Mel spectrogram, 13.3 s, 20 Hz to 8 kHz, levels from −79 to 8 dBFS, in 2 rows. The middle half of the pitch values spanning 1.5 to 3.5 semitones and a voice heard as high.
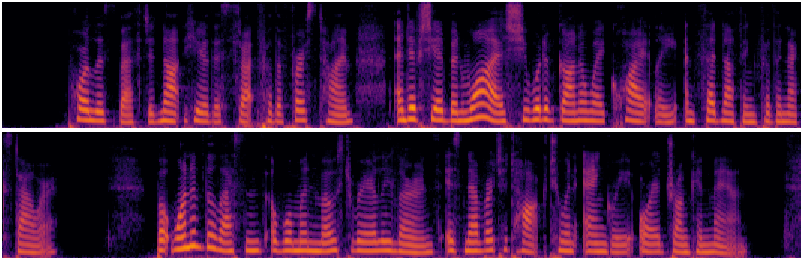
Yes: average, 2.9 semitones; high, 205 Hz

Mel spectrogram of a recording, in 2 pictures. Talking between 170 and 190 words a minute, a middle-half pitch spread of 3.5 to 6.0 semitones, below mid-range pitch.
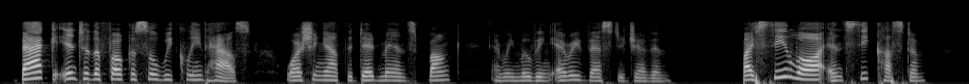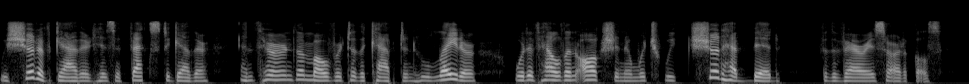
No: average, 175 wpm; average, 4.0 semitones; medium, 185 Hz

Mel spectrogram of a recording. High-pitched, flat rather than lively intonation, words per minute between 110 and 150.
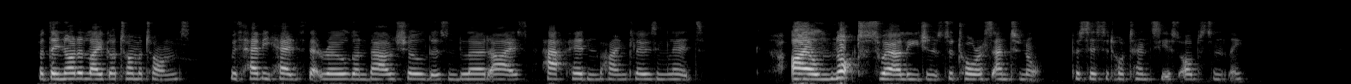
Yes: high, 245 Hz; narrow, 1.4 semitones; average, 140 wpm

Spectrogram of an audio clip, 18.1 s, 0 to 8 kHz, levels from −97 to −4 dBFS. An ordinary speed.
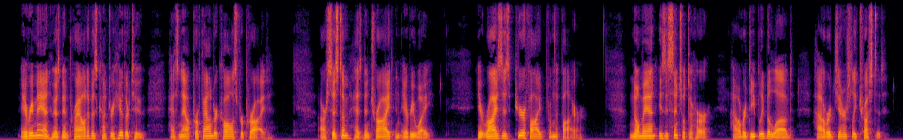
Yes: average, 145 wpm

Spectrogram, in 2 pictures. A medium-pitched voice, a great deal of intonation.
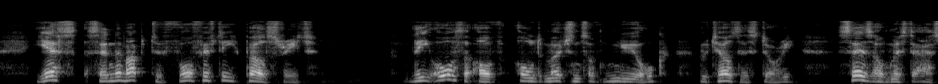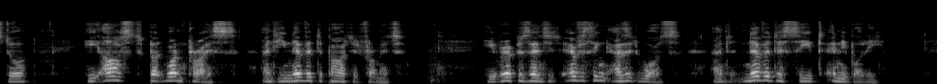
Yes: medium, 160 Hz; wide, 5.7 semitones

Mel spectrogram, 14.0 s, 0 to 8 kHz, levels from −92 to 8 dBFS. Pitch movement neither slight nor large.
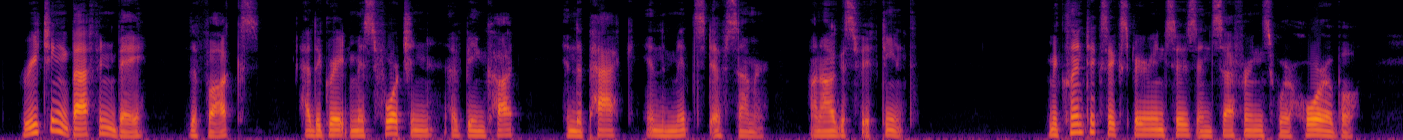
No: narrow, 2.3 semitones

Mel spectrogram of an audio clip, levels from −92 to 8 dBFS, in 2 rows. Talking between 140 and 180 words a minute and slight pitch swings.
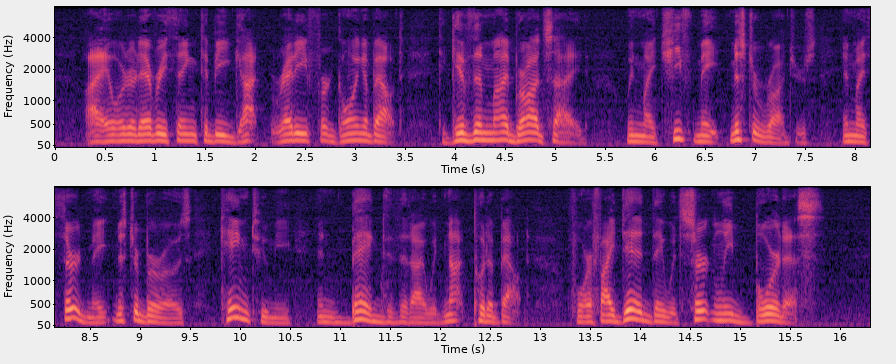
No: average, 175 wpm; average, 4.9 semitones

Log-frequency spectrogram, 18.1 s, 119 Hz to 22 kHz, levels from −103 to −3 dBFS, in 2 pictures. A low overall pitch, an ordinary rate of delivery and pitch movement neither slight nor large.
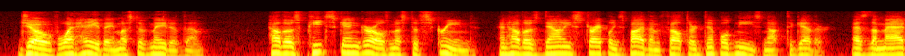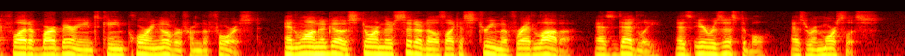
Yes: low, 125 Hz; average, 195 wpm; average, 3.8 semitones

